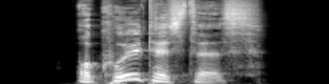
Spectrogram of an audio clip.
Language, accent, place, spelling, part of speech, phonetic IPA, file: German, Germany, Berlin, okkultestes, adjective, [ɔˈkʊltəstəs], De-okkultestes.ogg
- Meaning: strong/mixed nominative/accusative neuter singular superlative degree of okkult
